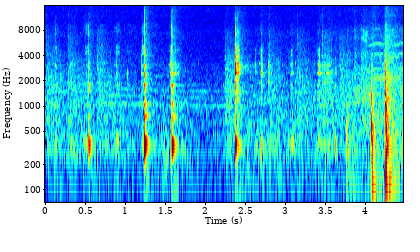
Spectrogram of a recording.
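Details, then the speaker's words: Ferguson TE20 hydraulic pump on the bench during assembly, turned by hand with old pistons: a few sharp, uneven clicks as the valve opens normally. "you can hear that you can hear that valve opening"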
